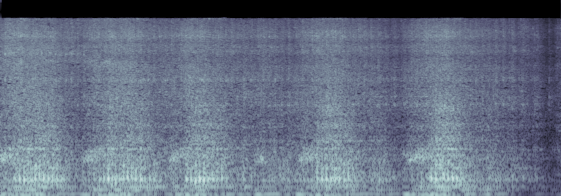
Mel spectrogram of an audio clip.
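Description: Durby sewing machine running, stitching a seam down the middle of a fabric strip, with a steady low hum and the running swelling and easing off about once a second.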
